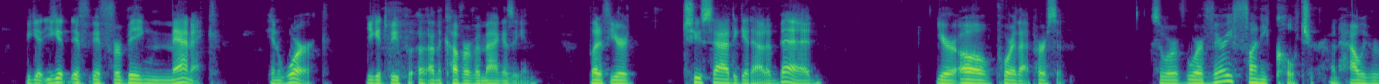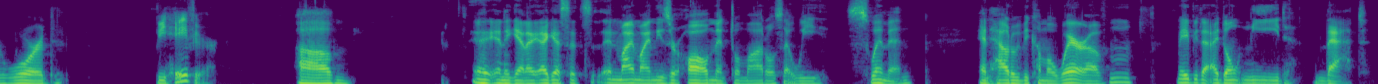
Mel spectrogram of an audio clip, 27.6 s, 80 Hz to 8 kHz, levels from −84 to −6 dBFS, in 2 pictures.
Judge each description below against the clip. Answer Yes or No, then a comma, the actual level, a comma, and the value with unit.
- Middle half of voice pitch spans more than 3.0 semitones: No, narrow, 2.6 semitones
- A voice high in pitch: No, low, 115 Hz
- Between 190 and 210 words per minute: No, average, 180 wpm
